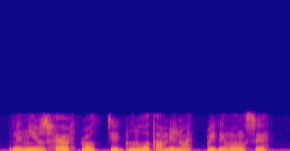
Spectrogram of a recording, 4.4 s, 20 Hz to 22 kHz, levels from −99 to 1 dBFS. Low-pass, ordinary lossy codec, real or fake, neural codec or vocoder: 5.4 kHz; AAC, 32 kbps; fake; autoencoder, 22.05 kHz, a latent of 192 numbers a frame, VITS, trained on many speakers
